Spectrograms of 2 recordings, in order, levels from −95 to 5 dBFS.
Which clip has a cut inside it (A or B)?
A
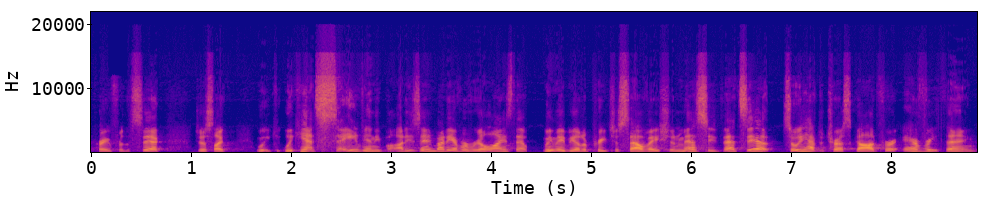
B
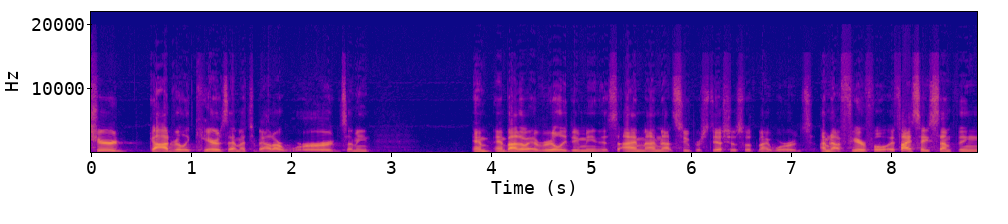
A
